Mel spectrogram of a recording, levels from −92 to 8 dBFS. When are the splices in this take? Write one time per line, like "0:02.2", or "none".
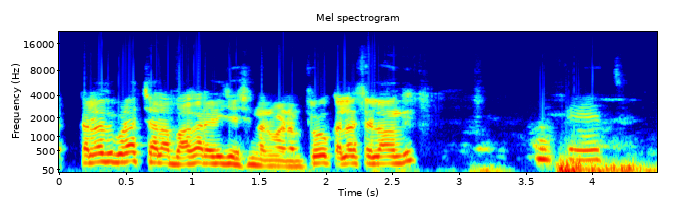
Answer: none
